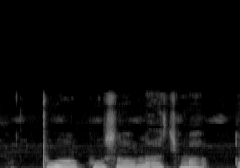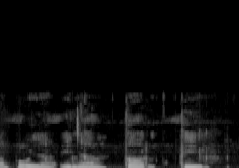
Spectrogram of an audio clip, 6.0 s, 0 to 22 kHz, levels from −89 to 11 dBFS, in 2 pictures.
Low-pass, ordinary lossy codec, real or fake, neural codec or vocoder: 9.9 kHz; AAC, 48 kbps; fake; vocoder, 24 kHz, 100 mel bands, Vocos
